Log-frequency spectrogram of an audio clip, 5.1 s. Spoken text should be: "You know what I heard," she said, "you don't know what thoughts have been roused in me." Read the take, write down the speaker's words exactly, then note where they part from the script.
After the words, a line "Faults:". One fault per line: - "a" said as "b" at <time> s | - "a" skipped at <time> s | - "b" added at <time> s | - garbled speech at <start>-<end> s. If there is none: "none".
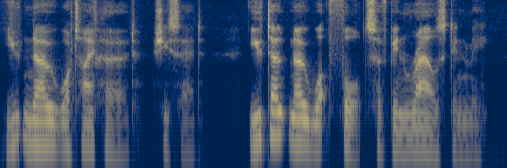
"You know what I heard," she said, "you don't know what thoughts have been roused in me."
Faults:
none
